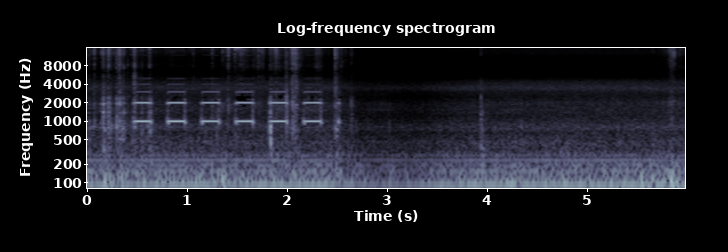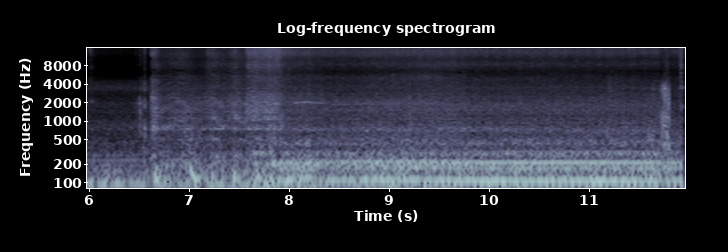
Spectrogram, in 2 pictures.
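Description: Starting attempts on 1994 and 1999 Jeep XJ engines, a short run of electronic chimes and clicks, then a cranking buildup that catches into a loud, steady idle rumble that continues to the end.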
